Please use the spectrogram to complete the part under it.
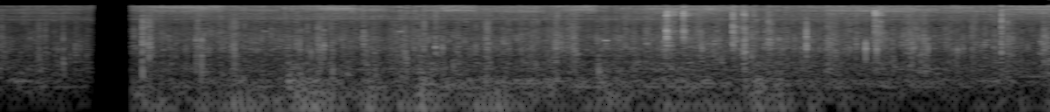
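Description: A cart's wheels crunch over gravel.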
